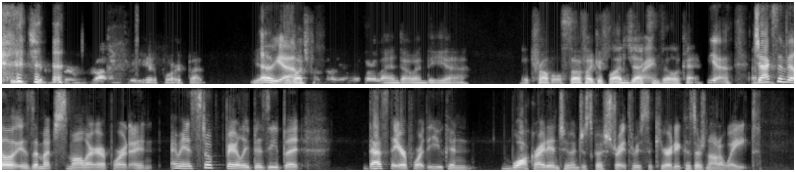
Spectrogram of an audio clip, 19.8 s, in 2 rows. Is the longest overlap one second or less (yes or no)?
yes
